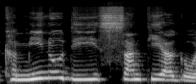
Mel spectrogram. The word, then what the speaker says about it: Camino Santiago: get the pronunciation right you embarked on the Camino Santiago is that the correct pronunciation yeah exactly okay you went on that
